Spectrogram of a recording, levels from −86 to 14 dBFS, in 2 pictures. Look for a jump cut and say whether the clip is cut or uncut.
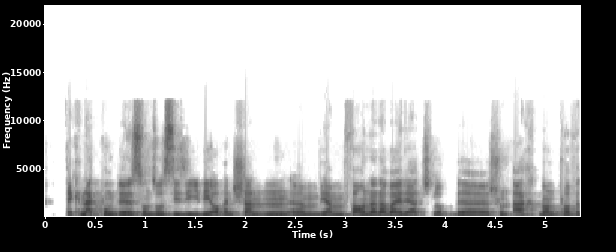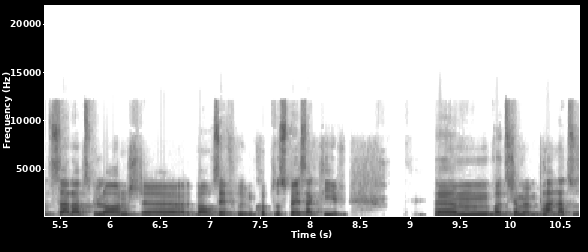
cut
